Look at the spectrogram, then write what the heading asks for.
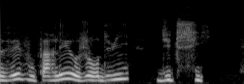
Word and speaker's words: Qi: Je vais vous parler aujourd'hui du chi qui s'écrit Q i.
